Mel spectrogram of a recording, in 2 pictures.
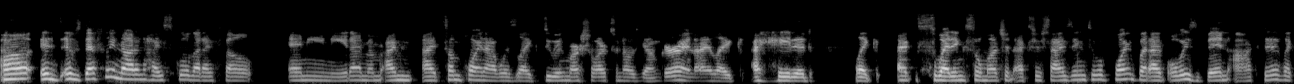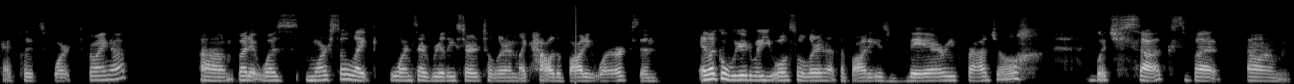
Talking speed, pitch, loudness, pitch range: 215 wpm, 185 Hz, -22 LUFS, 175-200 Hz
